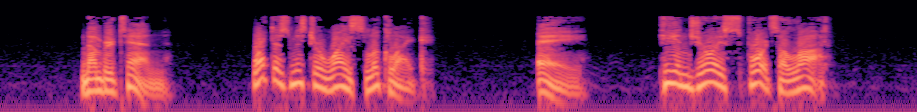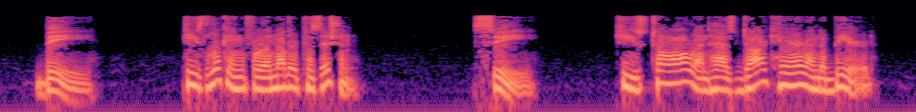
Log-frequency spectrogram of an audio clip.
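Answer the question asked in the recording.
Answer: C: He's tall and has dark hair and a beard.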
